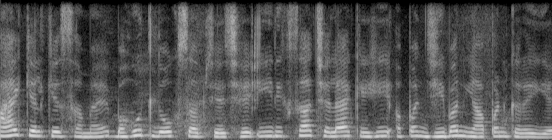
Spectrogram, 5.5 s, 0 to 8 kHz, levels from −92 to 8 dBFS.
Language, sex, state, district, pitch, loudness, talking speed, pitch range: Maithili, female, Bihar, Saharsa, 240 Hz, -16 LUFS, 185 wpm, 225-255 Hz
